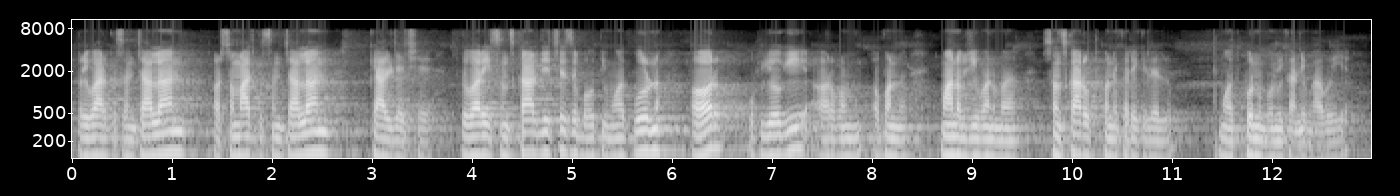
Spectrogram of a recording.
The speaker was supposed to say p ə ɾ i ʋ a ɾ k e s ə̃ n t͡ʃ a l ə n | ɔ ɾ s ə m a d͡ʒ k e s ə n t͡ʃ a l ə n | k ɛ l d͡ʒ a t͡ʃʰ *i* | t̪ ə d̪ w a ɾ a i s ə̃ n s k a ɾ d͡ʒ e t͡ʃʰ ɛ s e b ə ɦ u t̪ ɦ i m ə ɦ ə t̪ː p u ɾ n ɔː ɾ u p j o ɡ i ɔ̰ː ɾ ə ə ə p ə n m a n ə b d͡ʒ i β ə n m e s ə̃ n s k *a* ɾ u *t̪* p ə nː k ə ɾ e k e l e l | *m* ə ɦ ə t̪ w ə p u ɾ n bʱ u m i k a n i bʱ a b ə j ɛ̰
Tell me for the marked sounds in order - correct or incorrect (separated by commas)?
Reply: incorrect, correct, correct, correct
